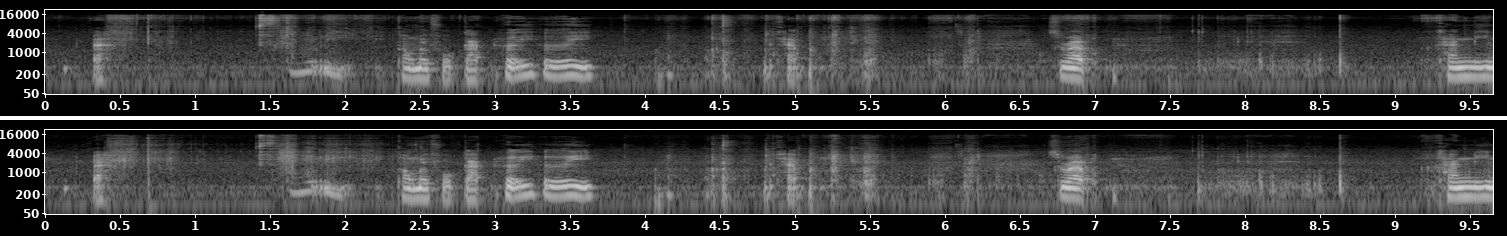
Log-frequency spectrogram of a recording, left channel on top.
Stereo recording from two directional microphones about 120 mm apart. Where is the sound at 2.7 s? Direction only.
20° left (ahead or behind).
